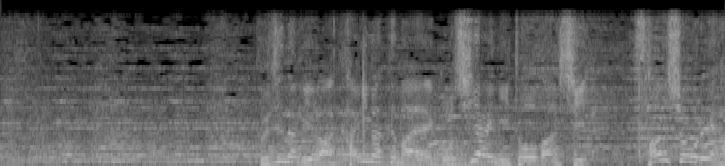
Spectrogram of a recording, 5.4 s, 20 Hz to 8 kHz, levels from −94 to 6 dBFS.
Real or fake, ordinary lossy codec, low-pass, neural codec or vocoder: real; none; 7.2 kHz; none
